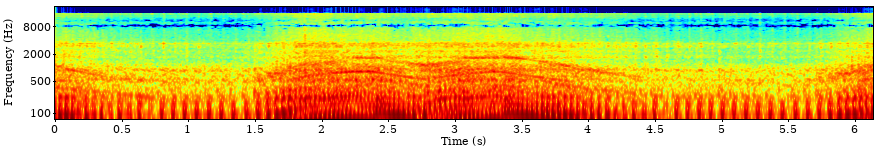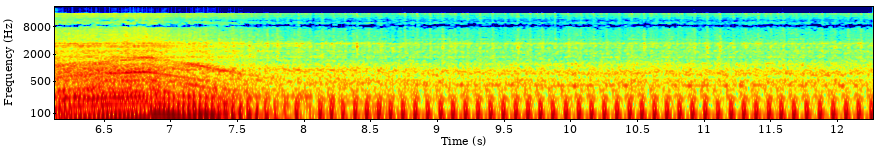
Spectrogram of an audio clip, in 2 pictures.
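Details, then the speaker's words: Honda Beat FI scooter after replacing the CVT rollers and slide pieces to cure a noise at idle: even idle, two smooth rev-ups and clean returns, no rattle or clatter from the belt drive; normal CVT running. "yan yan Okay na siya subukan na natin siya paandarin para Tignan natin kung okay na"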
